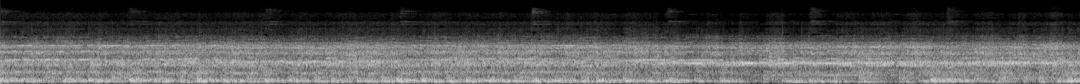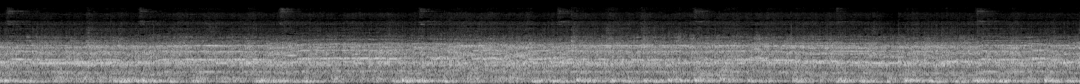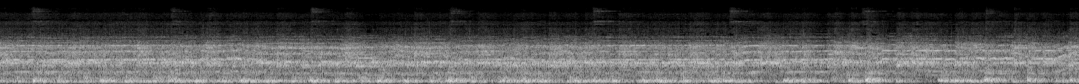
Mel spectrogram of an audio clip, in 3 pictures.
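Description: Tamil temple music: a nadaswaram reed pipe playing on long held notes over steady thavil drumming.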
